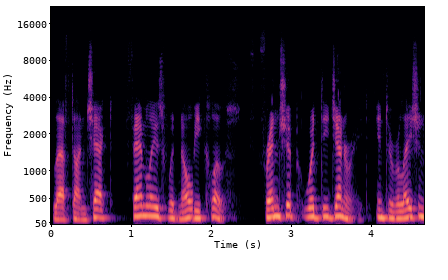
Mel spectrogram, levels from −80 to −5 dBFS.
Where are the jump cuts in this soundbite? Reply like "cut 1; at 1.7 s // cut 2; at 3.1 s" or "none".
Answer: cut 1; at 1.8 s

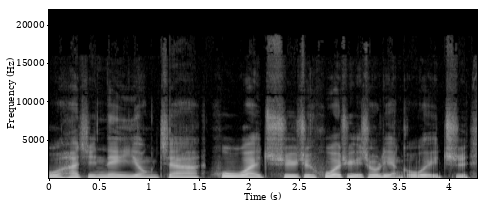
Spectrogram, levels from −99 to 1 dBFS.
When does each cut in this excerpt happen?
cut 1; at 1.5 s

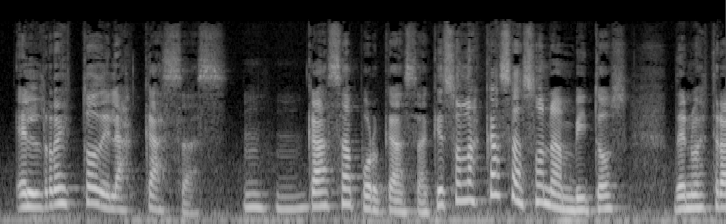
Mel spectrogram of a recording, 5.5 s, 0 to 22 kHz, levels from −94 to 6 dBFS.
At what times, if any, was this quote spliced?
none

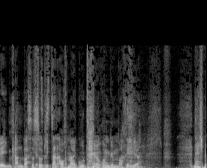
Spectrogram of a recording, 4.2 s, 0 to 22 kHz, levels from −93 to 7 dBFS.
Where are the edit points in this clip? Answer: cut 1; at 1.7 s

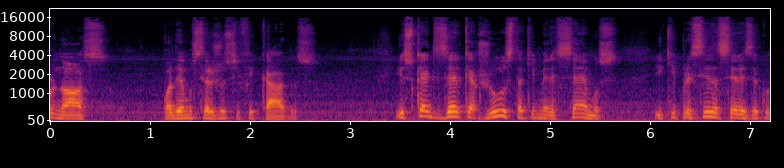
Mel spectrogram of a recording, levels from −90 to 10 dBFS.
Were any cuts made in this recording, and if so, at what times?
cut 1; at 4.3 s

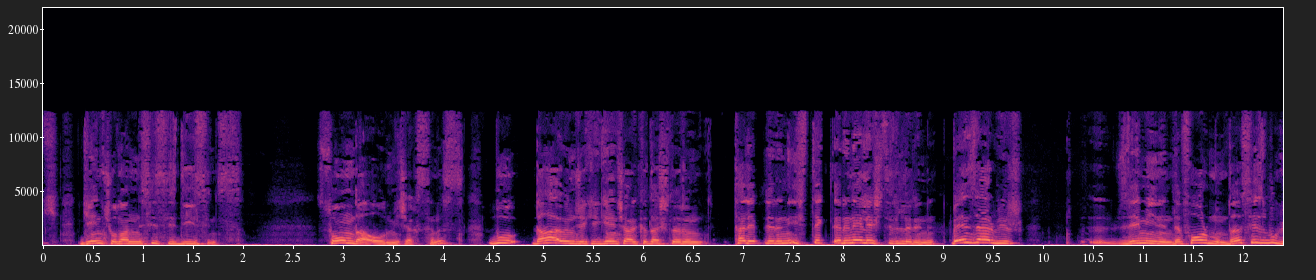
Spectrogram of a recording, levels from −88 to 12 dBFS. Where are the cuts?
cut 1; at 9.0 s

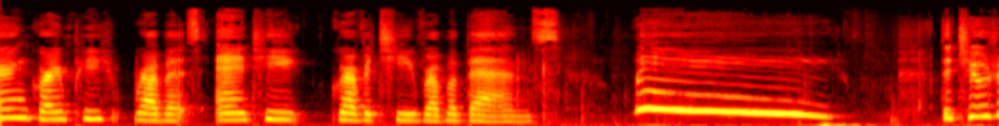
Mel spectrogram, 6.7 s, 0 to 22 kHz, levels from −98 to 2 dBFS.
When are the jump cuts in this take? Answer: none

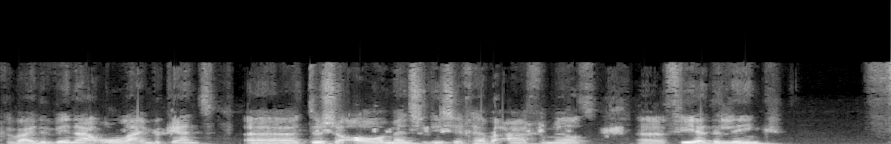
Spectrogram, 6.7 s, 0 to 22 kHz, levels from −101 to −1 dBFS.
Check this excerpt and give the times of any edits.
cut 1; at 1.7 s // cut 2; at 4.7 s

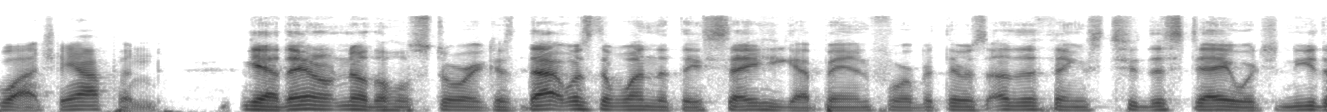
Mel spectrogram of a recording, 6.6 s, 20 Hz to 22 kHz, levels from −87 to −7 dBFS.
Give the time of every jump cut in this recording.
cut 1; at 2.6 s

